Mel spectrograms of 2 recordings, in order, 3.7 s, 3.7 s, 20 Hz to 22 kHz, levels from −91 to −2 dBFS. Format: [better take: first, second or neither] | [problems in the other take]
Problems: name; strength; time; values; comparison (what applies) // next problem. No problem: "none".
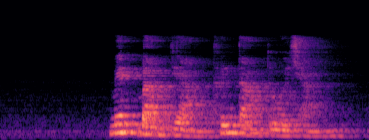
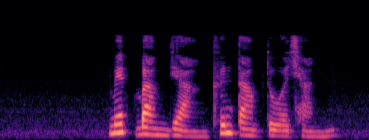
second | room echo; dies away in 0.9 s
